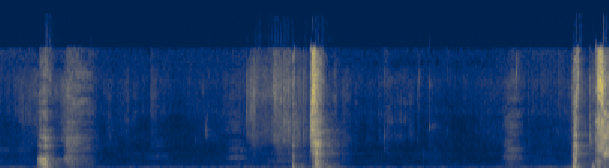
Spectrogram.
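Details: Young Asian woman sneezing uncontrollably, possibly induced by nose swabbing: several sharp sneezes, some preceded by a quick in-breath, spread over a few seconds with quiet room noise between.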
